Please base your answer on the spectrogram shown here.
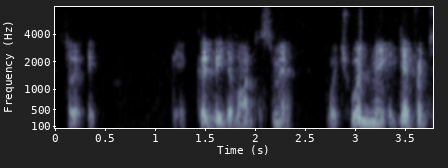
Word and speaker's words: DeVonta: It's not Devontae Smith. It's Devonta Smith at the end.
